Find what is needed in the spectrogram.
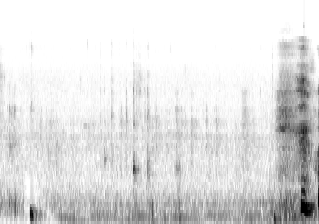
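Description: Quiet room with faint crunching and clicks of someone biting and chewing crisp fried bread. A soft thump comes about half a second in.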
